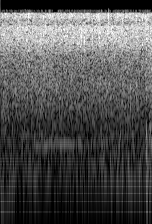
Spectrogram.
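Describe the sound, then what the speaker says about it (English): Steady rain falls in a video game as a dense, even hiss of drops on a surface, continuous and unbroken with no voices. "I'm used to the rain, but you should probably use an umbrella."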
